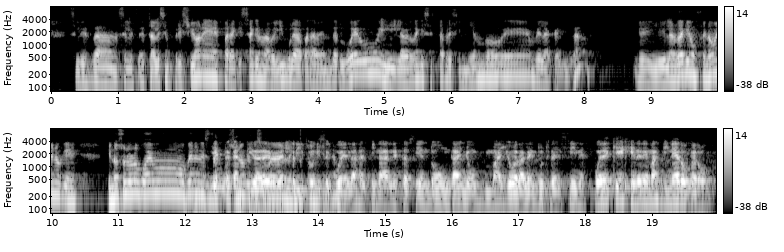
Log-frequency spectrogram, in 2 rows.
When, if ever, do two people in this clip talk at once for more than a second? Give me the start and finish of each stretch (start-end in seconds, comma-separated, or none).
12.1-14.3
